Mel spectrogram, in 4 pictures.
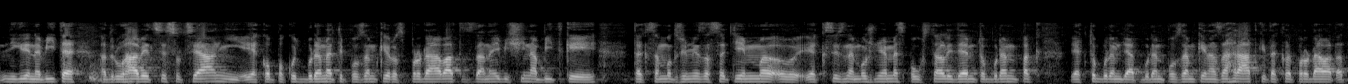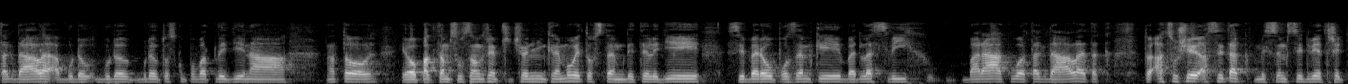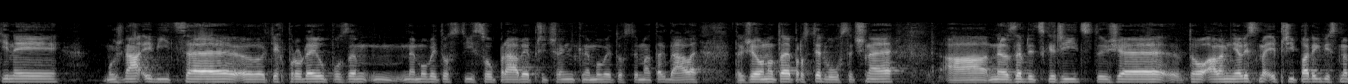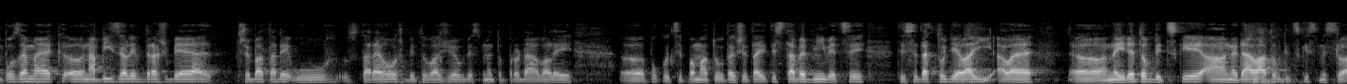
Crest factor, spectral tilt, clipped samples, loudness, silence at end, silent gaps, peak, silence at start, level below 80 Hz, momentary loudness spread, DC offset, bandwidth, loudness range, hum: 18 dB; -4.5 dB/octave; under 0.1%; -23 LUFS; 0 s; none; -6 dBFS; 0 s; -64 dBFS; 12 LU; under 0.1%; 7.6 kHz; 5 LU; none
